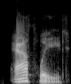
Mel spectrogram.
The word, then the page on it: athlete: American English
